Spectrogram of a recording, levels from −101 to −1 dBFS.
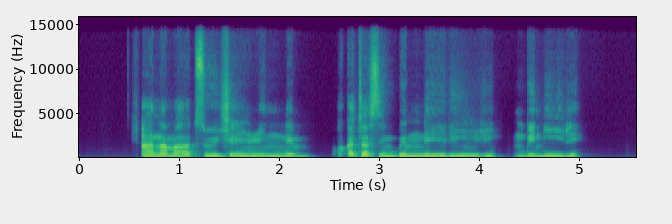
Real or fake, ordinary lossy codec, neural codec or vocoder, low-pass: fake; none; autoencoder, 48 kHz, 32 numbers a frame, DAC-VAE, trained on Japanese speech; 14.4 kHz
